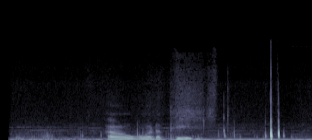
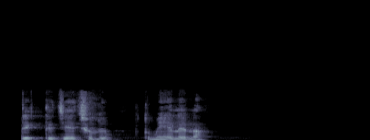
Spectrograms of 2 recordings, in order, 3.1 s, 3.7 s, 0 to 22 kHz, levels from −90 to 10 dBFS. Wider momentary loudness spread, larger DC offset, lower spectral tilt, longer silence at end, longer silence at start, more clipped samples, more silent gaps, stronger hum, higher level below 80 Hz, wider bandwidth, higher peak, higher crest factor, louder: first, 21 LU vs 12 LU; neither; first, -7 dB/octave vs -3 dB/octave; second, 0 s vs 1.65 s; about the same, 0.1 s vs 0.2 s; neither; neither; neither; first, -58 dBFS vs -74 dBFS; first, 13 kHz vs 8 kHz; first, 0 dBFS vs -18 dBFS; first, 30 dB vs 22 dB; first, -28 LUFS vs -37 LUFS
